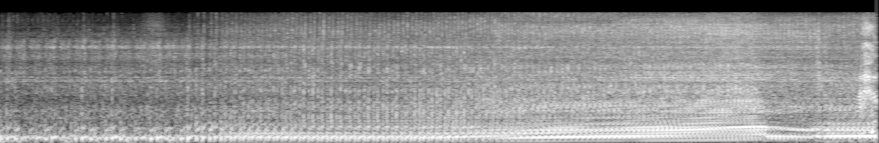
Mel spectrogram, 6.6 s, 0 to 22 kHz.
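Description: A Harley-Davidson Iron 883 motorcycle on a warm-day ride, its engine loud and close, throbbing steadily and then revving up with rising pitch toward the end before dropping back, no talking.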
